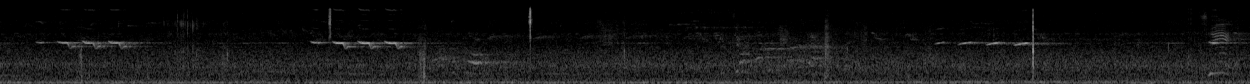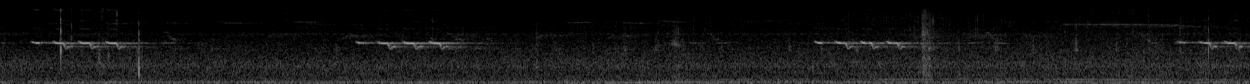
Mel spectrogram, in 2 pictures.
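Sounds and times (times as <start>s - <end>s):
low steady background noise: 0.0s - 25.0s
songbird repeating song phrase: 0.4s - 1.5s, 3.1s - 15.0s, 15.9s - 17.5s, 20.6s - 25.0s.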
